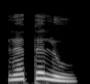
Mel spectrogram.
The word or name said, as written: ರತಲು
